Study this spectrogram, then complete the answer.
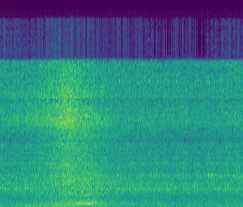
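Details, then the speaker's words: Honda Vario scooter that stuttered and died on throttle, after ignition coil and worn plug cap check, battery uncharged: catches at once, swells briefly, then settles to an even steady idle with no sputter or stalling. "Oke, enak ya, langsung ya. Oke, langsung bunyi."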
